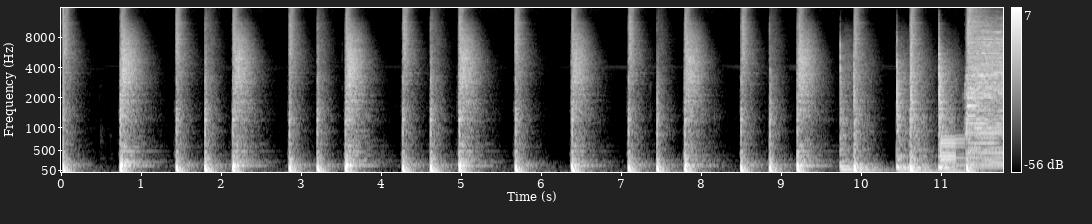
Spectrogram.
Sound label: Jam Backing Track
